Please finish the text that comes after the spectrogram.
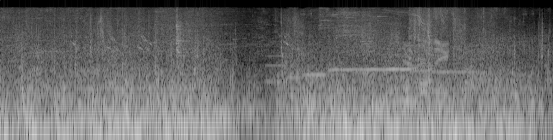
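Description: Missile strikes a fighter in a fast team-based video game, landing as a dense crash and boom among constant game noise, with players talking over it throughout.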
